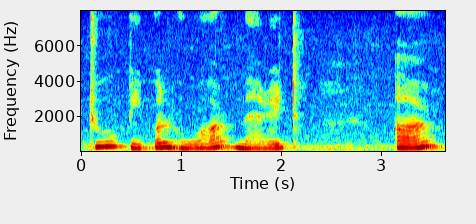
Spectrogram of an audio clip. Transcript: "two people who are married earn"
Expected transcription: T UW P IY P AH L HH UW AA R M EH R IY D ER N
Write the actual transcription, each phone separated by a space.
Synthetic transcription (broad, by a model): T UW P IY P AH L HH UW AA R M EH R IY D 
